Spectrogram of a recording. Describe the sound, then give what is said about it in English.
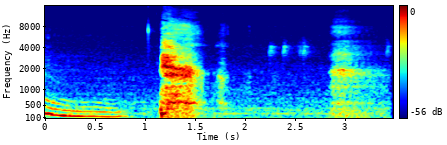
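A male dog, pouting in a room, lets out a descending whine that fades, then gives two heavy, breathy sighs with a quiet pause between them, fairly soft. “So he's in here pouting and sighing and he won't go in any other room because he just wants to be dramatic.”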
